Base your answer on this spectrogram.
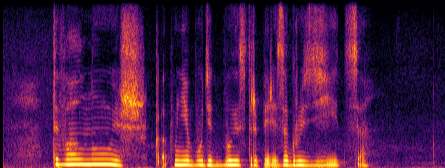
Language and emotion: Russian, sad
